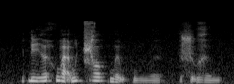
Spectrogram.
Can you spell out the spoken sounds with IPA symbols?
ɗ i˨˦ ə̯ h w a̰˧˥ w t͡ɕ ɔ˧ k w ə̰˧˨ w h w ṳ˨˩ ə̯ | s ṵ˧˨ ɣ ə̤˨˩ w

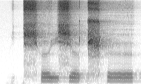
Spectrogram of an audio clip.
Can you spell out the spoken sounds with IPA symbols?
t͡ɕʰ ɘ j ɕ ɘ ʈ͡ʂʰ ʏ

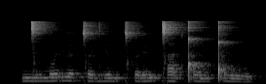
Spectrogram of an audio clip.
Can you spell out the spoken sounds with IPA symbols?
ŋ͡ǀ i m o r l ɵ ǀ ɵ d lʲ o m ǀʰ ɵ ɾ ʏ m ǀ a d ǃ o m ǃ u

